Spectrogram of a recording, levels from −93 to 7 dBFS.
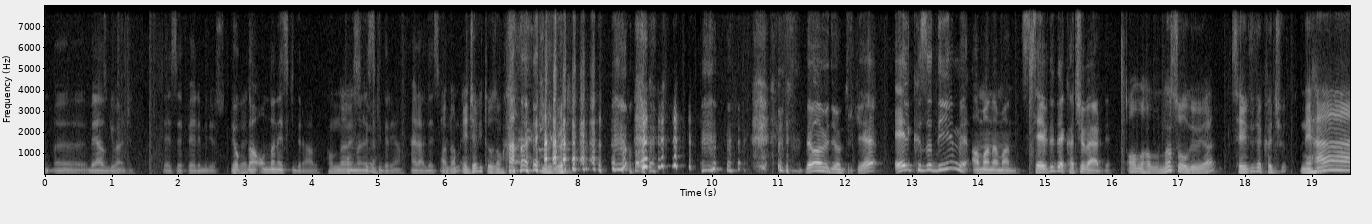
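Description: Comfort noise in place of the background appears at 1.68 s for 80 ms and again at 12.64 s for 100 ms. In these pauses the room background, sitting about 36 to 38 dB below the loudest speech, briefly turns into a smooth, featureless hiss. This is likely discontinuous transmission: the sender stopped sending during the gap and the receiver filled it with synthetic noise shaped to the background. The first patch matches the surrounding level; the second is about 2 dB quieter.

Sound dropped by the voice detector occurs at 14.76 s, where 60 ms of speech vanishes and steady synthetic noise takes its place until the sound resumes. The likely cause is the sender's voice detector judging that stretch as background and halting transmission, so the receiver played comfort noise over a passage that should have been heard. Within the band the call path carries, which holds nothing above 8 kHz, the gap is heard as brief steady noise.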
